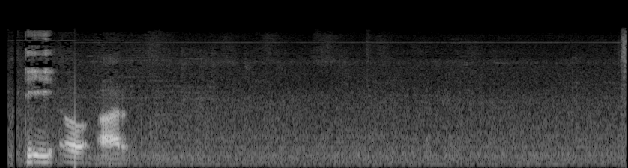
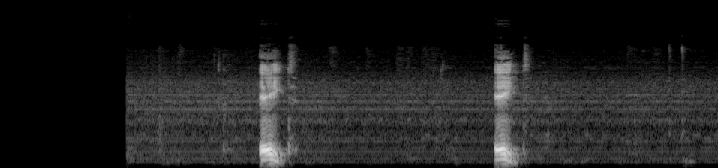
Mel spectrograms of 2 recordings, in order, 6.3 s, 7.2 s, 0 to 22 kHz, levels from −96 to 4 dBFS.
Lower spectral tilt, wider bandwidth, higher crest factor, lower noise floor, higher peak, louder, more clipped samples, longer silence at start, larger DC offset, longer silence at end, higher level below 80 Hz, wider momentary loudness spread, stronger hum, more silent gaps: about the same, -5.5 dB/octave vs -5.5 dB/octave; first, 11 kHz vs 6.8 kHz; about the same, 22 dB vs 22 dB; second, -50 dBFS vs -59 dBFS; second, -8 dBFS vs -2 dBFS; second, -23 LUFS vs -16 LUFS; neither; second, 0.25 s vs 2.6 s; neither; second, 0 s vs 2.05 s; first, -66 dBFS vs -76 dBFS; about the same, 28 LU vs 27 LU; neither; neither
